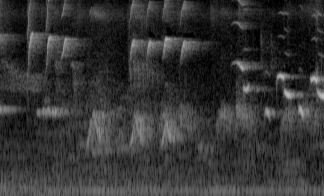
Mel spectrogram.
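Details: White-rumped shama responding to a lure recording: clusters of very high, sharp chirps interleaved with lower swooping notes, followed by a quick string of varied twittering phrases.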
